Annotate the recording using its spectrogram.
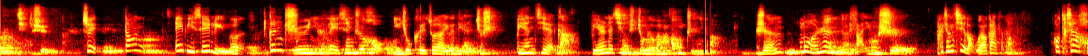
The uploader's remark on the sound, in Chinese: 剪辑师已经尽量修复音质了！话筒有一点回声。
